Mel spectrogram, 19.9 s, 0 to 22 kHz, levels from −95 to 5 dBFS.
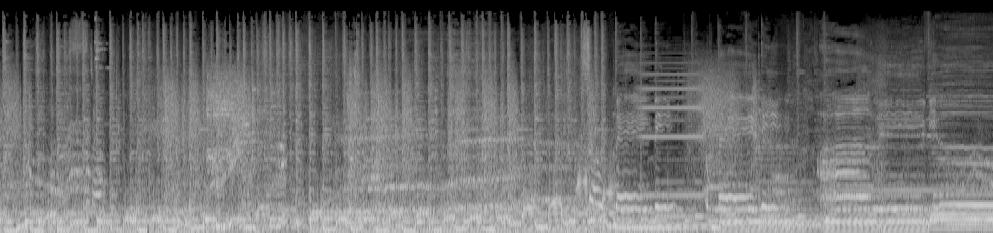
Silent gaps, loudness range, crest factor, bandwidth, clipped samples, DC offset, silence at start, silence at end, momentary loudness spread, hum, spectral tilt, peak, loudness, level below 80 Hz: none; 1 LU; 14 dB; 18 kHz; under 0.1%; under 0.1%; 0 s; 0 s; 4 LU; none; -5.5 dB/octave; -2 dBFS; -18 LUFS; -26 dBFS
